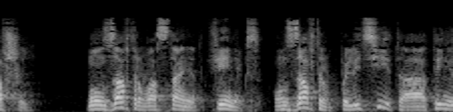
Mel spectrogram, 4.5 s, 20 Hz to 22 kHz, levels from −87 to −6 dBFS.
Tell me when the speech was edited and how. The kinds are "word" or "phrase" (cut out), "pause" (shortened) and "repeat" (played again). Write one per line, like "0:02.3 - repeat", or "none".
0:02.0 - word
0:02.7 - pause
